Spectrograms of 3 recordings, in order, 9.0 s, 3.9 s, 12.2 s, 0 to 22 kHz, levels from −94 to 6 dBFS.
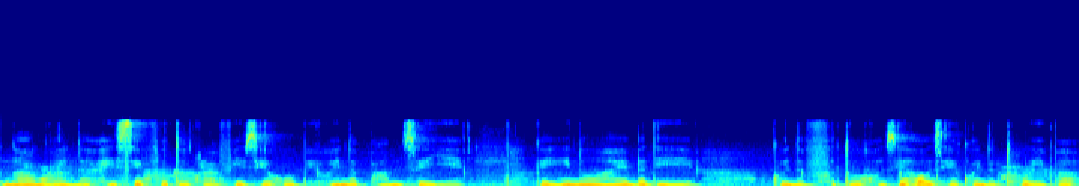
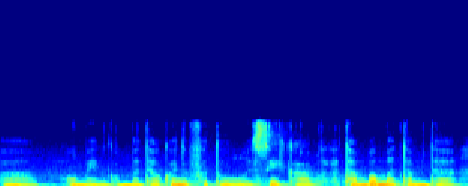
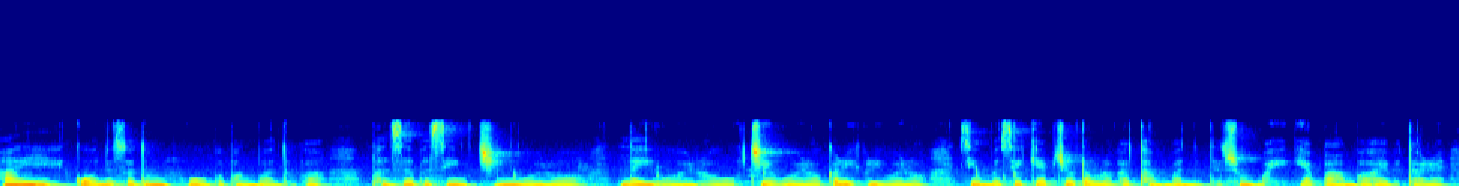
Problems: background sounds at intervals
